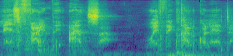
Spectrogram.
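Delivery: soft, hushed, conspiratorial whisper.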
